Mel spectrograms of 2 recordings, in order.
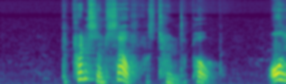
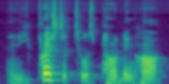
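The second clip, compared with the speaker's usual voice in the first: ordinary delivery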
